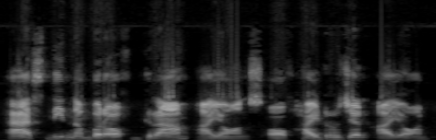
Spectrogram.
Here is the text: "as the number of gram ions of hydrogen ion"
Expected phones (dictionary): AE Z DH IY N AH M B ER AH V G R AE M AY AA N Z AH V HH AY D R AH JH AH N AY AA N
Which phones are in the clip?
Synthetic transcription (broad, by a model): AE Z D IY N AH M B ER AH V G R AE M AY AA N S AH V HH AY D R AH JH AH N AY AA N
